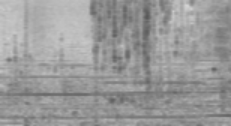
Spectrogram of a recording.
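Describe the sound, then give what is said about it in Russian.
Kvass pours from a barrel into a mug: a steady splashing stream starts partway through and runs to the end, over a low constant hum, with no talking. “Ну, чуть-чуть налью вам в кружку Вон из той бочки”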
